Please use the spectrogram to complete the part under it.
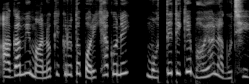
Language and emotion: Odia, fearful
